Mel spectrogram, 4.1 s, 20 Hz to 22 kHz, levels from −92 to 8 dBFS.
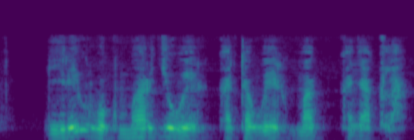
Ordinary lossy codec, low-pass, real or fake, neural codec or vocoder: AAC, 24 kbps; 19.8 kHz; fake; vocoder, 48 kHz, 128 mel bands, Vocos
